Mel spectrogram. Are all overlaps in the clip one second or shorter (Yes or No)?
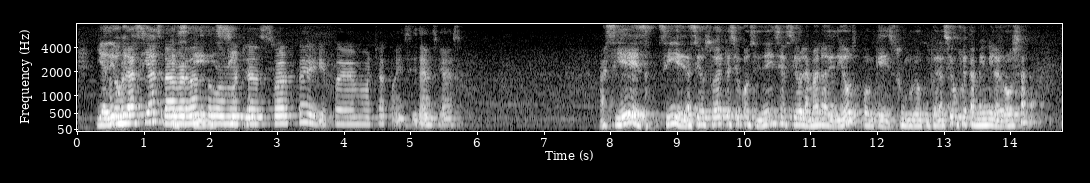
No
